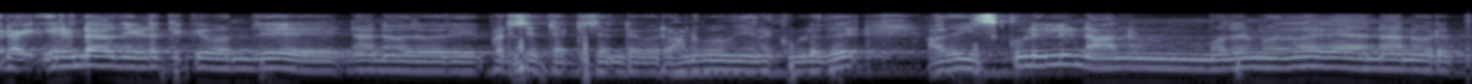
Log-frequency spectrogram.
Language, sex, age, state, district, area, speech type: Tamil, male, 45-60, Tamil Nadu, Nilgiris, urban, spontaneous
